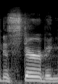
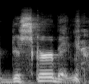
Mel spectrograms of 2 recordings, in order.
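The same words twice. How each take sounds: First: Said in the usual way. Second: "Disturbing" said as "diskerbing"; invented mispronunciation. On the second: Shown as a demonstration. Streamer shows off his new dictionary word, "Disturbing" mispronounced "diskerbing". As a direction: swap the t in "Disturbing" for a k. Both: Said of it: "I'm inventing a new goddamn fucking dictionary".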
